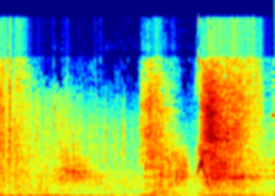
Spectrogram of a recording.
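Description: Confringo blasting spells from a wizard's wand in Hogwarts Legacy: a sustained rumbling explosive roar with a sharper burst near the end, loud and continuous, no voices over it.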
